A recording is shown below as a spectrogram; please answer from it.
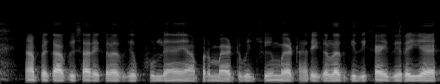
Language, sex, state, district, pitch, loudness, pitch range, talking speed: Hindi, male, Rajasthan, Churu, 95 Hz, -24 LUFS, 95-100 Hz, 285 wpm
